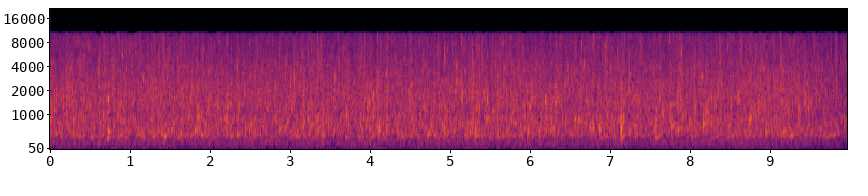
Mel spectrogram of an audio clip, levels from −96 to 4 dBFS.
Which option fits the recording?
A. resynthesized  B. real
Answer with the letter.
A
